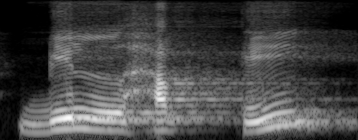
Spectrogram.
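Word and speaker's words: بالحق: Contohnya bil haqqi jika waqaf menjadi bil haqq. Bil haqq. Ada tekanan dulu haq gitu ya. Kemudian dikolkolahkan.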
